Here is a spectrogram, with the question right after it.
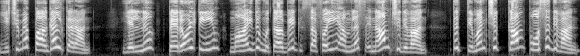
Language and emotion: Kashmiri, angry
